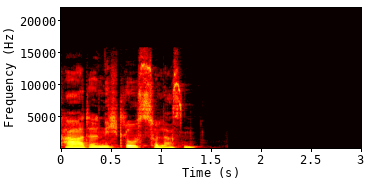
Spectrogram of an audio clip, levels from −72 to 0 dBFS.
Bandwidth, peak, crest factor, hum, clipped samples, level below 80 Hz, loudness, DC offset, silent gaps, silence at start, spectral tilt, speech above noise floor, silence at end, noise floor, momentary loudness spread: 16 kHz; -2 dBFS; 18 dB; 50 Hz at -50 dBFS; under 0.1%; -62 dBFS; -18 LUFS; under 0.1%; none; 0 s; -5 dB/octave; 57 dB; 1.65 s; -74 dBFS; 10 LU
